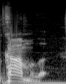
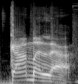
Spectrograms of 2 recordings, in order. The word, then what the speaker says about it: Kamala: up with reasons why I wouldn't vote for kamla lemon disrupted the answer to correct the man's pronunciation of the vice president's name Kamala right which you know you know if you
